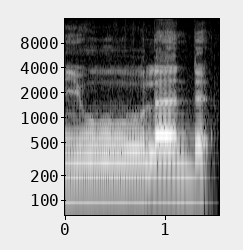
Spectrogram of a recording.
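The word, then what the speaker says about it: يُولَدْ: Walam yulad, jangan seperti itu tapi cukup satu alif atau dua harakat saja.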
